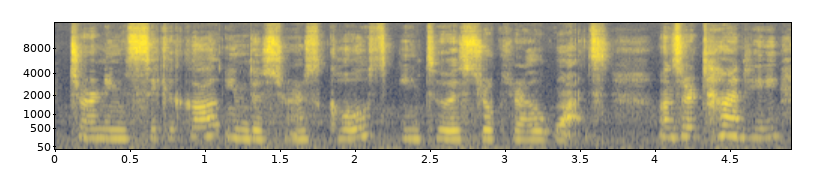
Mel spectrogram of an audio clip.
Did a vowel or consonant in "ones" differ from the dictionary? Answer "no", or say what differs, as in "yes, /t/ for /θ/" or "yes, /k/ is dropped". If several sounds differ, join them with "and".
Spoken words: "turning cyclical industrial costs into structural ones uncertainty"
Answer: yes, /s/ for /z/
